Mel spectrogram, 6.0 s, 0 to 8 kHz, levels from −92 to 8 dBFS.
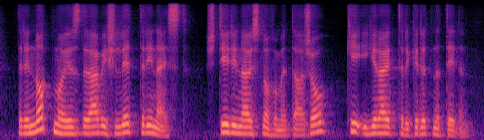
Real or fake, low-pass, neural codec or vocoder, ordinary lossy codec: fake; 7.2 kHz; codec, 16 kHz, 0.2 kbps, FocalCodec; none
